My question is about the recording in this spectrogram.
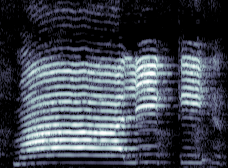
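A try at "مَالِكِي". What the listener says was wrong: नाक में ना पढ़ो माँ, मालिकी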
